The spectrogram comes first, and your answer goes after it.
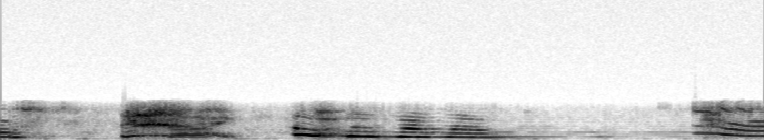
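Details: Dogo Argentino howling amid human speech: a drawn-out tonal howl that starts high and slides gently downward, fading out, with people talking in Spanish before and after.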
